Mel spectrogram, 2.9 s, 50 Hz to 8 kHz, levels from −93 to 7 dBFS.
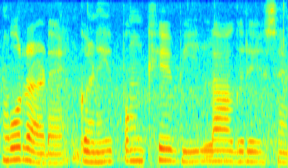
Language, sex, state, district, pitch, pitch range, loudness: Hindi, female, Haryana, Rohtak, 180 Hz, 175-190 Hz, -18 LUFS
